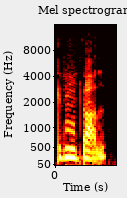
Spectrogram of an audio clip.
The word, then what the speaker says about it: Rydvall: Yeah, Erik Rydvall.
